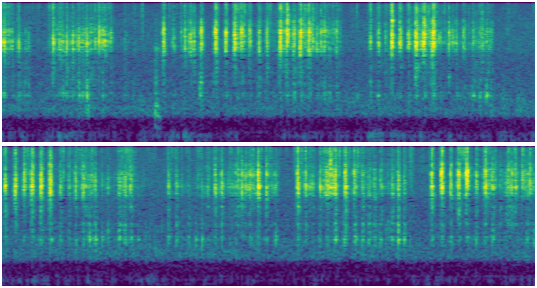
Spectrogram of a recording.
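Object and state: Scratch art paper being scratched.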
